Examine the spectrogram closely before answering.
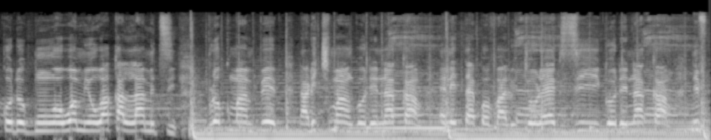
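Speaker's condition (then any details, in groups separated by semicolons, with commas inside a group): No condition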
